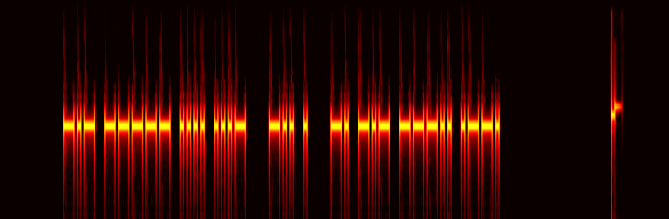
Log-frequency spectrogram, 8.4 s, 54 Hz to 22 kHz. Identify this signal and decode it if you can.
Morse code, heard as a keyed tone, about 27 wpm, 700 Hz. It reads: K0HV DE NK8P
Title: USA Callsign DE Callsign - 4 Characters - 28wpm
